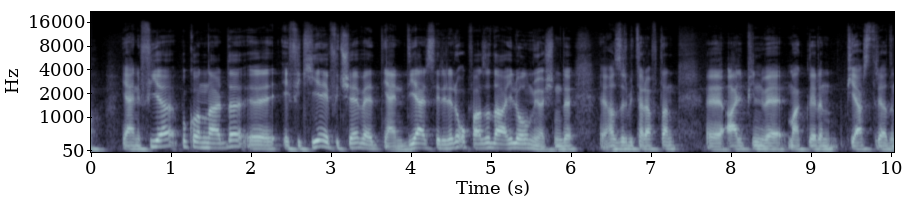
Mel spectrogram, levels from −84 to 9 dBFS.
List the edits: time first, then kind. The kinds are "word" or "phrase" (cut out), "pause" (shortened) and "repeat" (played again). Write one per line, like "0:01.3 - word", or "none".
0:04.7 - word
